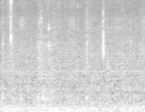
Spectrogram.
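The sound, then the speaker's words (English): Fairly quiet munching on thick, dry, turkey-and-stuffing-flavoured potato chips with green flecks of seasoning, with a few crisp crunches spaced irregularly over a low steady hum and no talking. “Going for the munch there.”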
